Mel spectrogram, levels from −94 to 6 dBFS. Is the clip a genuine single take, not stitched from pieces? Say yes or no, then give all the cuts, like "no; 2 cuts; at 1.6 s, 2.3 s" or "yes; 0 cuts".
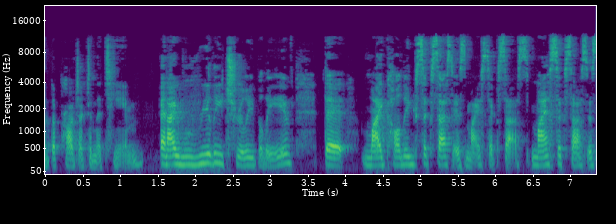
yes; 0 cuts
